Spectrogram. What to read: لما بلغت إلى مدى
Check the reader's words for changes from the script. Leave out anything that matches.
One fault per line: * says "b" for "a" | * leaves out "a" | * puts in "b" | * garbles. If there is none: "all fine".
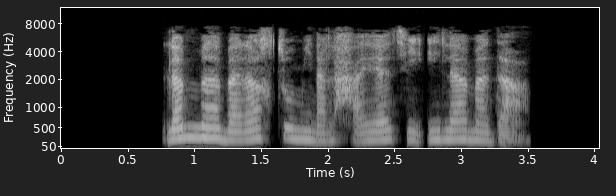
* puts in "من الحياة"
